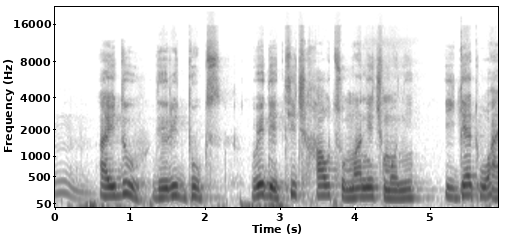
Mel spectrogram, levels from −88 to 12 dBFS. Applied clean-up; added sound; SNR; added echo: none; Respiratory sounds; 20 dB; none.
